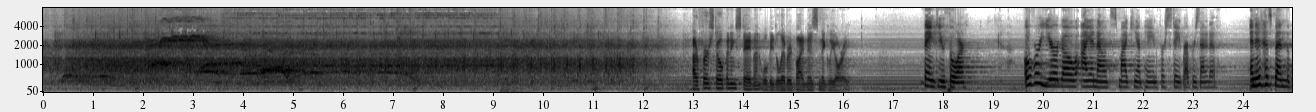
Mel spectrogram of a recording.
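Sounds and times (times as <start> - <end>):
cheering and whoops: 0.0 - 11.4
audience applause: 0.0 - 12.6
speech: 13.1 - 16.3, 17.6 - 18.6, 19.6 - 24.9.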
